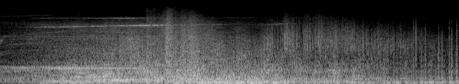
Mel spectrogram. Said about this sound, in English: Han graspeth quick the console in his hand, then suddenly the ship is bathed in light. With roar of engine, noise profound and grand, the great Millennium Falcon takes her flight.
